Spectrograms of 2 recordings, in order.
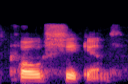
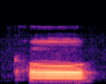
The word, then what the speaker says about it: cosecant: The first one is cosecant. So you're going to write CSC. That is the reciprocal of sine. And again, that's pronounced cosecant.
